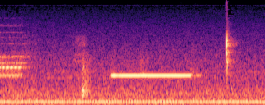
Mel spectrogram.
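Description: A metal spoon clinks once, sharply, against a bowl near the end. A steady low hum runs underneath, and in the middle a single steady electronic beep lasts about a second and a half.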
